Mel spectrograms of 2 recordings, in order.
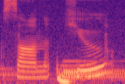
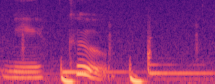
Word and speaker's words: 39: 39 is often associated with Miku this is because 39 in Japanese can either be pronounced as San Q or Miku miscrediting songs a lot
